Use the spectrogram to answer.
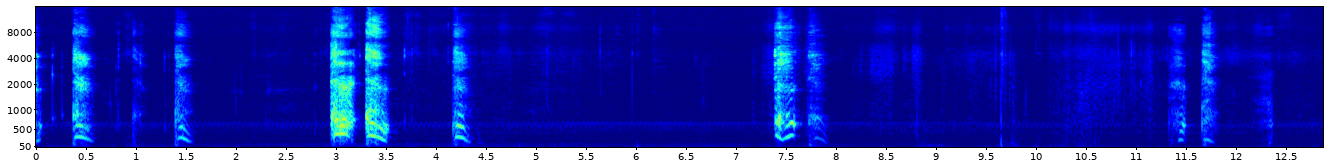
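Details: Adult woman with COVID-19 caught from her child, sore throat and large amounts of sticky phlegm, coughs repeatedly in short paired bursts with throat clearing; productive cough.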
